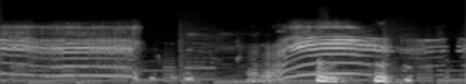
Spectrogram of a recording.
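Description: A cat meows loudly, two drawn-out calls, the first steady and the second rising and bending into a wailing tone, with a brief pause between them and no talking.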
